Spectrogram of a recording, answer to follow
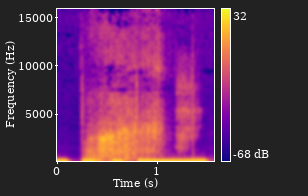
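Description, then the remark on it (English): A loud, low, buzzing fart that sputters out in a few short blasts before stretching into one long, droning rip, with a raspy hiss riding over it. “I got a fart. Hold on.”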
